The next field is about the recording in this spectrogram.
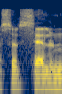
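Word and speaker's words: salon: আমরা যখন যে সেলুন, সেলুন না সালুন উচ্চারণ হবে, সালুন।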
